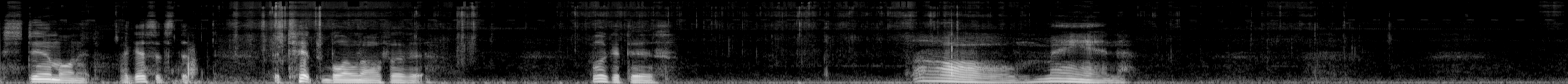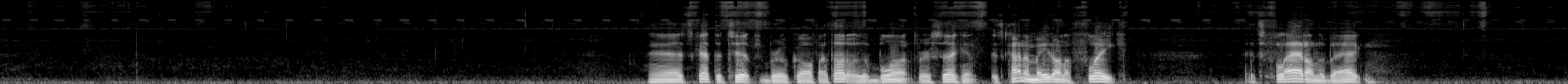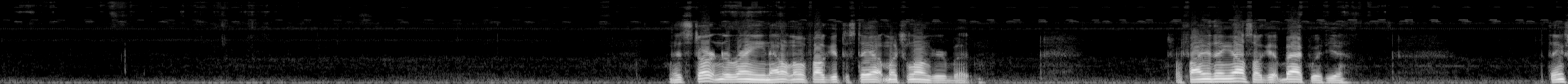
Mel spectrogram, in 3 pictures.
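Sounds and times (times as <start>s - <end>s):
low rumble: 0.0s - 19.4s
insects chirping: 0.0s - 47.0s
low steady rumble: 0.0s - 47.0s.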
